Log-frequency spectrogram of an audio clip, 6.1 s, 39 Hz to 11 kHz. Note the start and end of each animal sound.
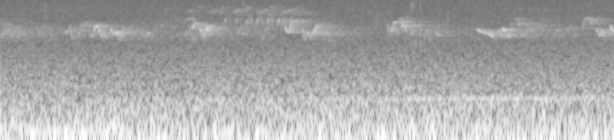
0.0s-6.1s: Red-eyed Vireo (Vireo olivaceus)
1.5s-3.3s: Black-and-white Warbler (Mniotilta varia)
1.9s-3.2s: Black-throated Blue Warbler (Setophaga caerulescens)

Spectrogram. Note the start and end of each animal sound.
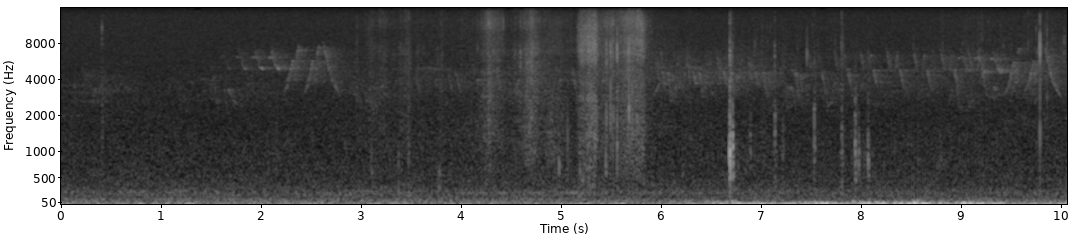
1.6s-2.8s: Chestnut-sided Warbler (Setophaga pensylvanica)
7.1s-9.2s: Ovenbird (Seiurus aurocapilla)
9.0s-10.1s: Chestnut-sided Warbler (Setophaga pensylvanica)

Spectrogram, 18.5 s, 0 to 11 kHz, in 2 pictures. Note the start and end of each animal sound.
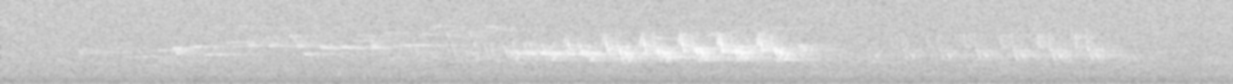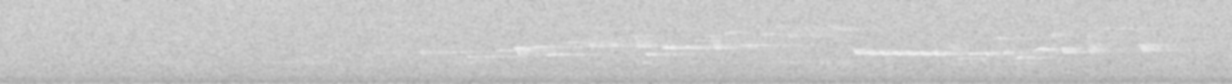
0.0s-4.1s: Winter Wren (Troglodytes hiemalis)
3.5s-8.6s: Ovenbird (Seiurus aurocapilla)
12.2s-18.5s: Winter Wren (Troglodytes hiemalis)

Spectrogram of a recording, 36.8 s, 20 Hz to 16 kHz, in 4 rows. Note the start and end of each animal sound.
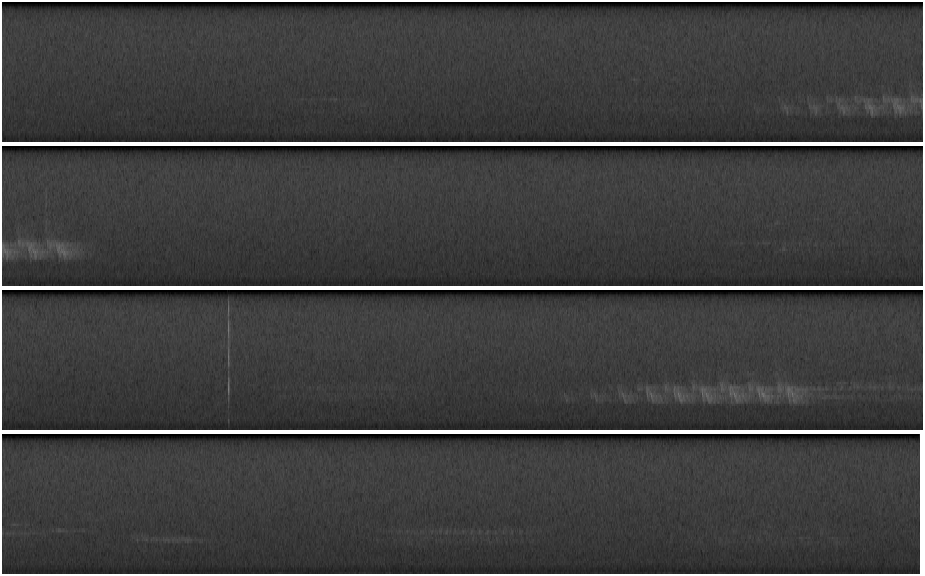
2.7s-3.8s: Black-throated Green Warbler (Setophaga virens)
7.6s-10.1s: Ovenbird (Seiurus aurocapilla)
16.2s-17.3s: Black-throated Green Warbler (Setophaga virens)
17.2s-18.6s: Dark-eyed Junco (Junco hyemalis)
24.2s-26.5s: Ovenbird (Seiurus aurocapilla)
26.4s-30.3s: Winter Wren (Troglodytes hiemalis)
31.2s-33.0s: Dark-eyed Junco (Junco hyemalis)

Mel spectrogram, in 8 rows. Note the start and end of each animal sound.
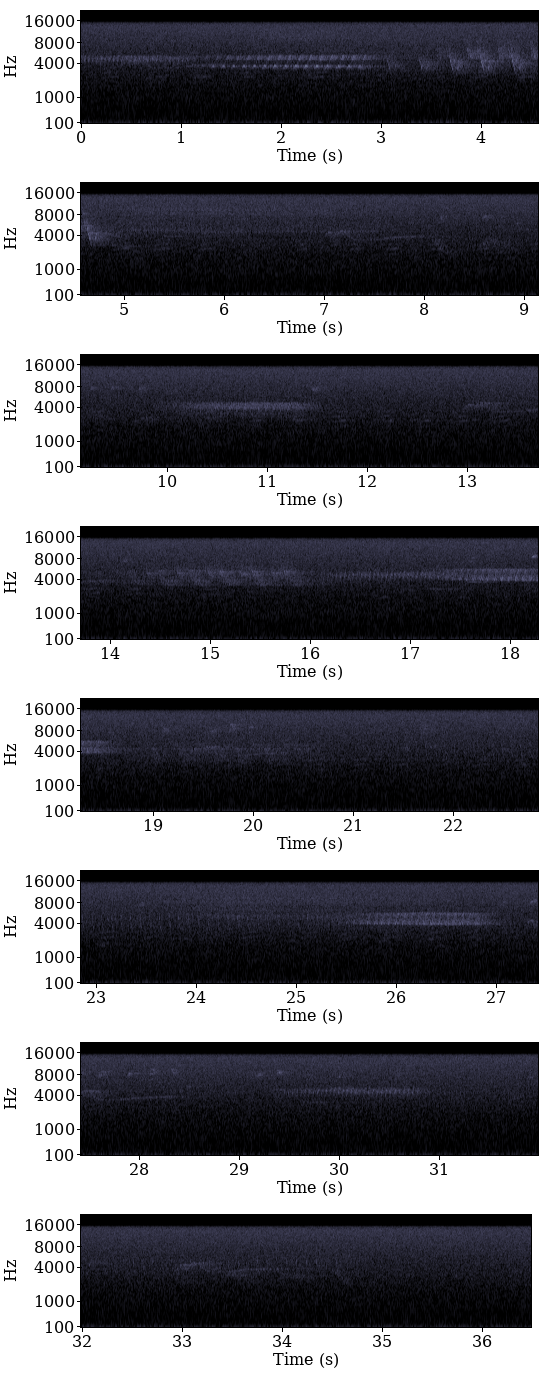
0.0s-3.0s: Pine Warbler (Setophaga pinus)
0.0s-14.5s: Red-breasted Nuthatch (Sitta canadensis)
3.0s-5.1s: Ovenbird (Seiurus aurocapilla)
5.0s-7.5s: Red Squirrel (Tamiasciurus hudsonicus)
6.8s-8.2s: Eastern Wood-Pewee (Contopus virens)
9.8s-11.7s: Pine Warbler (Setophaga pinus)
12.5s-14.4s: Eastern Wood-Pewee (Contopus virens)
13.8s-16.2s: Ovenbird (Seiurus aurocapilla)
15.9s-18.7s: Pine Warbler (Setophaga pinus)
17.1s-17.9s: Wood Thrush (Hylocichla mustelina)
18.4s-20.5s: Ovenbird (Seiurus aurocapilla)
19.4s-26.4s: Red-breasted Nuthatch (Sitta canadensis)
22.1s-25.0s: Chipping Sparrow (Spizella passerina)
23.8s-30.1s: Red Squirrel (Tamiasciurus hudsonicus)
25.5s-27.1s: Pine Warbler (Setophaga pinus)
27.0s-28.9s: Eastern Wood-Pewee (Contopus virens)
29.1s-31.3s: Pine Warbler (Setophaga pinus)
32.1s-34.8s: Chipping Sparrow (Spizella passerina)
32.7s-34.4s: Eastern Wood-Pewee (Contopus virens)

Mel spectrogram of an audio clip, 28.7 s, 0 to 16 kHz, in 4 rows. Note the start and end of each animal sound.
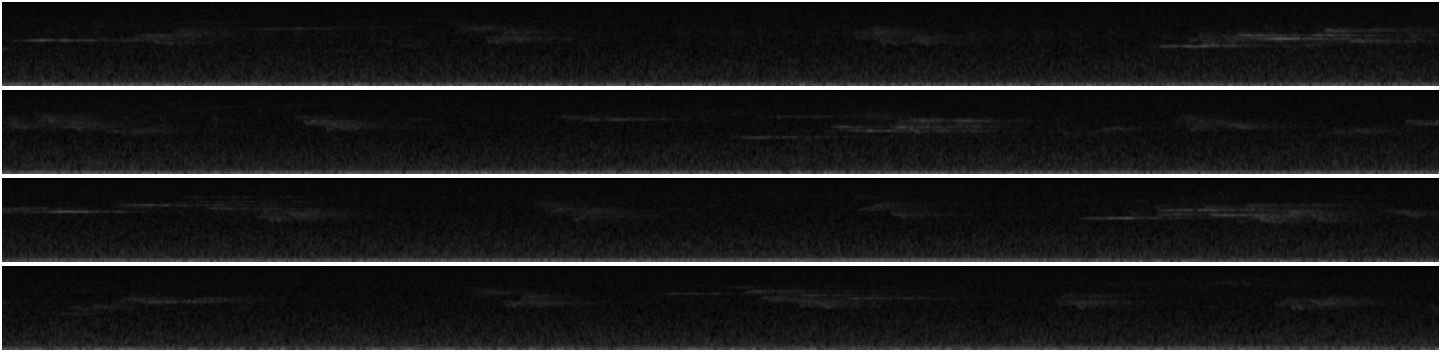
0.0s-0.6s: Hermit Thrush (Catharus guttatus)
0.0s-13.6s: Red-eyed Vireo (Vireo olivaceus)
0.4s-2.0s: Black-throated Green Warbler (Setophaga virens)
4.3s-8.2s: unknown mammal
5.5s-7.1s: Hermit Thrush (Catharus guttatus)
9.7s-11.7s: Black-throated Green Warbler (Setophaga virens)
10.8s-12.5s: Hermit Thrush (Catharus guttatus)
12.4s-14.3s: Scarlet Tanager (Piranga olivacea)
14.4s-16.1s: Hermit Thrush (Catharus guttatus)
15.5s-28.7s: Red-eyed Vireo (Vireo olivaceus)
19.6s-21.2s: Hermit Thrush (Catharus guttatus)
24.7s-26.5s: Hermit Thrush (Catharus guttatus)

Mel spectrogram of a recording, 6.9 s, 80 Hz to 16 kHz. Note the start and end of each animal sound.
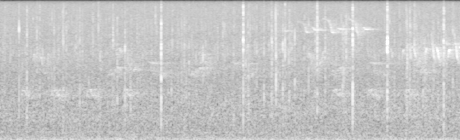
0.0s-6.9s: Red-eyed Vireo (Vireo olivaceus)
0.2s-2.1s: American Crow (Corvus brachyrhynchos)
1.8s-4.0s: American Robin (Turdus migratorius)
4.1s-5.8s: Blackburnian Warbler (Setophaga fusca)
4.8s-6.8s: American Robin (Turdus migratorius)
6.2s-6.9s: Ovenbird (Seiurus aurocapilla)

